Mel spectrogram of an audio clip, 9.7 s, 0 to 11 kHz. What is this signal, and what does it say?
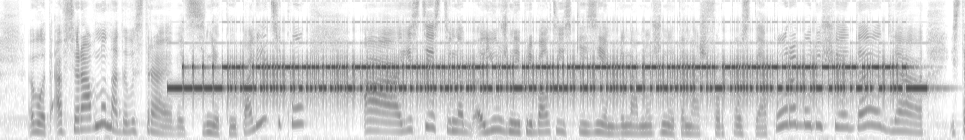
RTTY (75 baud, 850 Hz shift), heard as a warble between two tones, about 1700 Hz centre, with room echo and speech in Russian. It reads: ASSEZ LARGE A LA RACINE, LA QUEUE SAMENUISE VERS SON EXTREMITE.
